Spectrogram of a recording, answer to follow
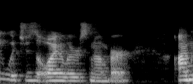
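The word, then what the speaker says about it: Euler: it's actually named after Oiler it's not pronounced oer uler it's pronounced Oiler um he was the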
